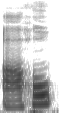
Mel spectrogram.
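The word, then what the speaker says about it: AHOF: And it's spelled A H O F but it's pronounced AOP. Like you pronounce nine in Korean, which actually makes a lot more sense now.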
